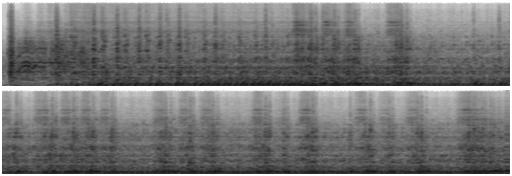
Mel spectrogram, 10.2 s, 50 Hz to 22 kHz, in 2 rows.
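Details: 1947 Chrysler Royal, junkyard car with old Fluid Drive transmission, first restarted weeks earlier: brief crank, engine catches and settles into a steady, fairly even idle with a few throttle blips; normal start.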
